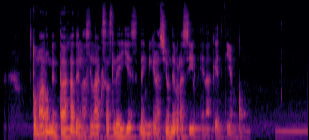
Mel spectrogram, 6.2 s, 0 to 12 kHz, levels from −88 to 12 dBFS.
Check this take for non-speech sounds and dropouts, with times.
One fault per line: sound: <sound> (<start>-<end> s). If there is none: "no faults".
no faults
